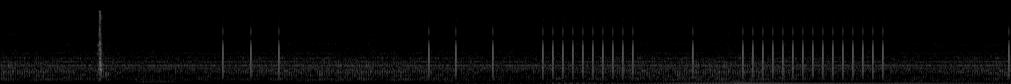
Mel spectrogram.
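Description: Menu selections tick in quick rapid bursts.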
